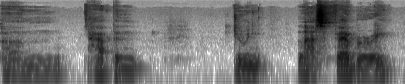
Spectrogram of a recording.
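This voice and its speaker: Older man, 70s, halting lecture delivery, repeats words mid-sentence. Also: mid-range voice, steady tone. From China. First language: Cantonese. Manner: halting, repeats words while searching for phrasing. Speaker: counseling psychology teacher. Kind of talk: lecture introduction.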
